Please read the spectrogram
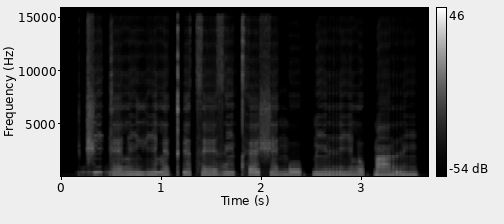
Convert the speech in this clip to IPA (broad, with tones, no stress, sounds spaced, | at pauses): d͡ʒ i˦ ɡ e˨ l ĩ˨ j i˨˦ l ɪ˨ kʼ ɪ˦ t͡s eː˨ z ĩ˦ tʰ ɛ˨ ʃ e˦ ŋ oː˨ k͡p ĩ˦ r i˦ l ʊ˦ k͡p ã˨ r ĩ˨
